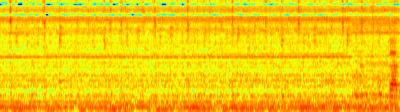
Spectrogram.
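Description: Electric stand mixer running at a steady speed, its beater whipping cake batter in a stainless steel bowl: an even motor hum with a faint high whine.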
